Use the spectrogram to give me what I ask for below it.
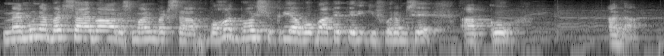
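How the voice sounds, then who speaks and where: A man's voice: high voice, moderate pace, fairly bright tone, faint music behind. A man hosting an interview, speaking politely and formally over a remote call. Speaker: host. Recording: echoey, dull lo-fi line.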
